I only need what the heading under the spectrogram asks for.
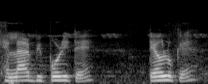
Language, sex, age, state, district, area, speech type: Assamese, male, 18-30, Assam, Lakhimpur, urban, spontaneous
